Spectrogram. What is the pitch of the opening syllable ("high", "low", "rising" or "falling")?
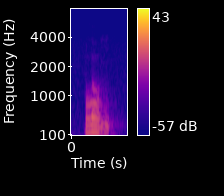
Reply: falling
